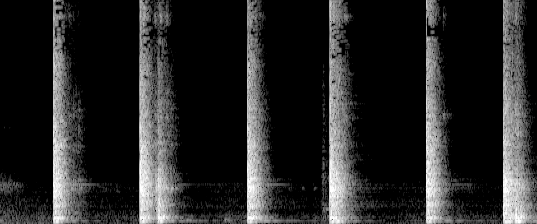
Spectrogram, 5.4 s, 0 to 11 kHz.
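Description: A star nut being driven into a bike steerer tube with a Park Tool TNS-4 setter, heard as six sharp, loud metallic hammer strikes spaced about a second apart, each ringing briefly before fading, with no talk.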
